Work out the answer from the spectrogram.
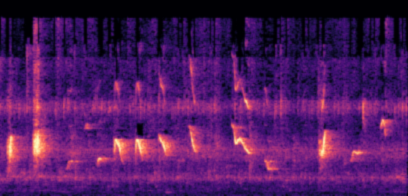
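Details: Pentis raja flowerpecker singing in the riwikan style, full of fill-in notes, recorded for tutoring caged birds; thin, very high chirps and short down-slurred ticks in quick, uneven bursts over a steady hiss.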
